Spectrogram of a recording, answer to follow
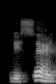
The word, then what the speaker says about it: dessert: Okay, the stress goes at the last syllable.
